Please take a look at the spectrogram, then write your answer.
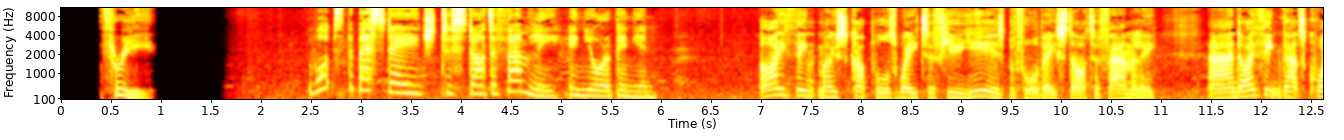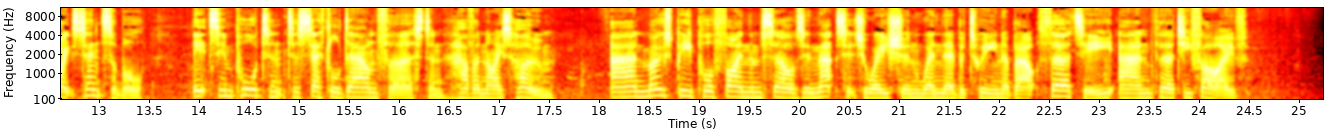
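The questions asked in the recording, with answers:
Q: What's the best age to start a family, in your opinion?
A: Between about 30 and 35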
